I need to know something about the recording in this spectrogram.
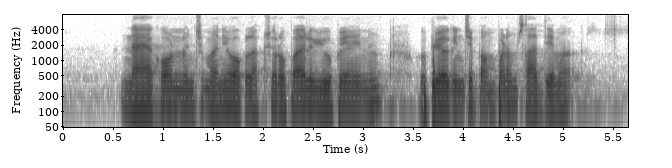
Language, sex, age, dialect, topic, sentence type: Telugu, male, 18-24, Utterandhra, banking, question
